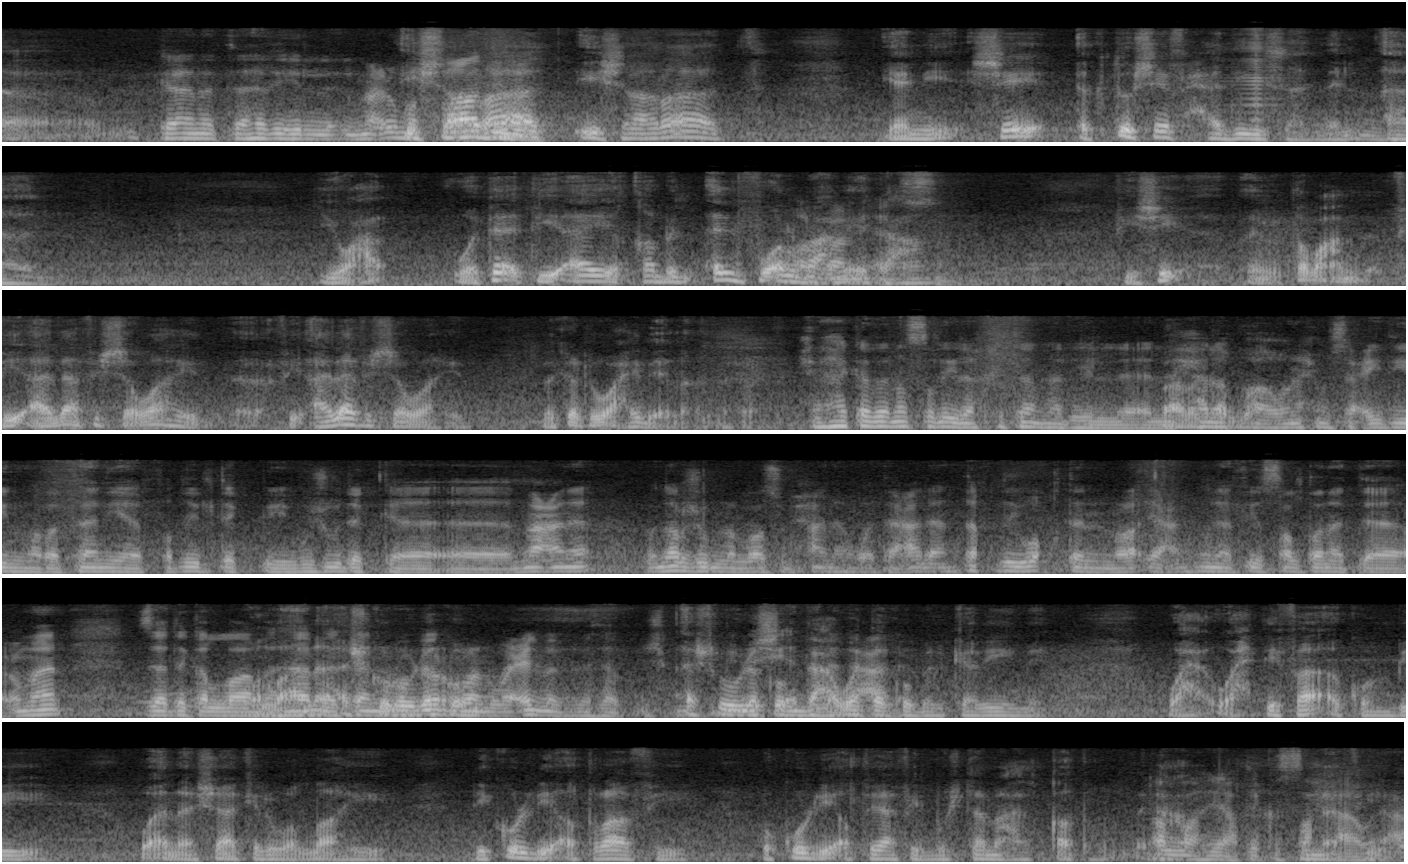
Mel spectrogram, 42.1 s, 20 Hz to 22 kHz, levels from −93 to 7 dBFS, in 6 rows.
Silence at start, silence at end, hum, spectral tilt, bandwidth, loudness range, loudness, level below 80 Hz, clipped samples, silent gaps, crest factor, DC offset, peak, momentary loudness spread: 0 s; 0 s; none; -6.5 dB/octave; 10.5 kHz; 7 LU; -28 LUFS; -54 dBFS; under 0.1%; none; 24 dB; under 0.1%; -4 dBFS; 15 LU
